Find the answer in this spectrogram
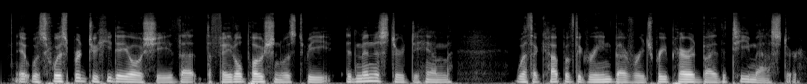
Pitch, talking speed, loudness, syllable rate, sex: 115 Hz, 200 wpm, -18 LUFS, 6.2 syllables/s, male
